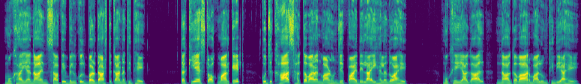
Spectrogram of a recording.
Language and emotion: Sindhi, angry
